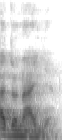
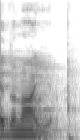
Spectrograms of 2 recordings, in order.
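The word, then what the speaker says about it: אֲדֹנָי: lire, selon le Midrash, on ne dit pas Adonai, on dit Adonai. On prononce le kamatz comme un A accent circonflexe, et ça veut dire Akadosh Baruch Hu.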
